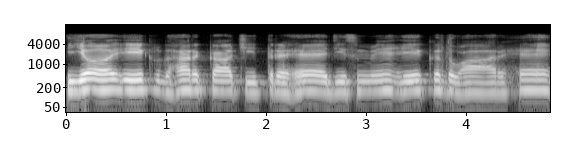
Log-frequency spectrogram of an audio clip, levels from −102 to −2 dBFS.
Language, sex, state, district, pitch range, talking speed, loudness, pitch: Hindi, male, Jharkhand, Deoghar, 150-170 Hz, 110 wpm, -19 LUFS, 155 Hz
